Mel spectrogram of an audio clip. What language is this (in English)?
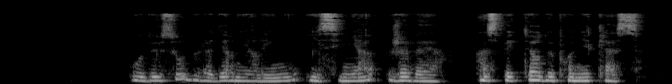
French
